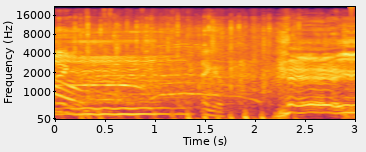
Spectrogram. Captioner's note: audience applause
